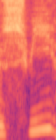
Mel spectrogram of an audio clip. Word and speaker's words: suis: In je suis hören Sie vor dem I nicht ein deutliches Ü, sondern einen kurzen Übergangslaut. Oui. Eine Art Halbvokal. Sprechen Sie jetzt mit. Je suis enchanté.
